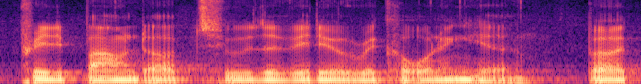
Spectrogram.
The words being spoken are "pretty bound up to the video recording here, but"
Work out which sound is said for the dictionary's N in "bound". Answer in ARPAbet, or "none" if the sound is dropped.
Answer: N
